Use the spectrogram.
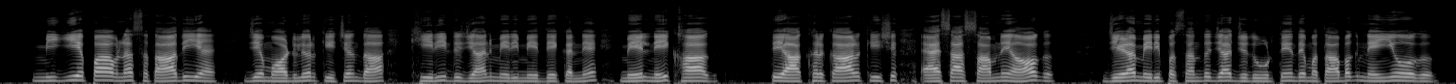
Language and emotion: Dogri, fearful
